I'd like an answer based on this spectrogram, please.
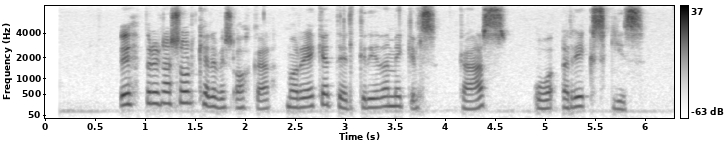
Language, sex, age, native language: Icelandic, female, 30-39, Icelandic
